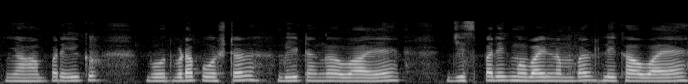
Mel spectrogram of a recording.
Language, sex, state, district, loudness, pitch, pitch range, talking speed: Hindi, male, Uttar Pradesh, Shamli, -20 LUFS, 175 Hz, 165-180 Hz, 155 wpm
